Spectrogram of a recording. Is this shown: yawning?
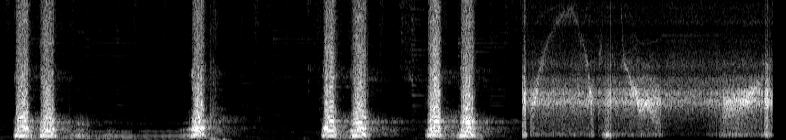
no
